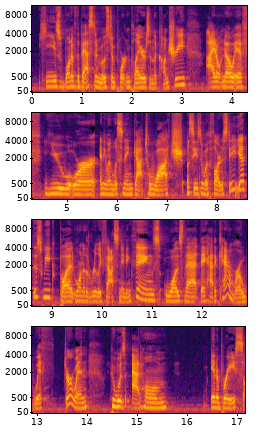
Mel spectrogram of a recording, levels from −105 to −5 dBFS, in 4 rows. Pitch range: 145-180 Hz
